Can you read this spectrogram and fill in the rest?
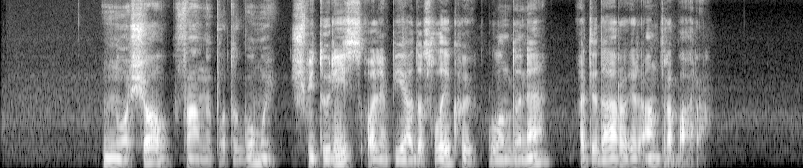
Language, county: Lithuanian, Vilnius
